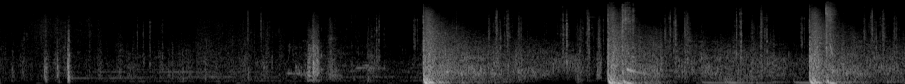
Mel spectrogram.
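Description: Gunshots in the online action game New World: Aeternum. Scattered light shots and footsteps come first, then three loud, heavy blasts roughly two seconds apart, each trailing off into rumble.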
